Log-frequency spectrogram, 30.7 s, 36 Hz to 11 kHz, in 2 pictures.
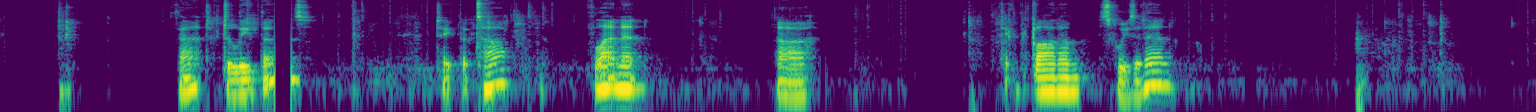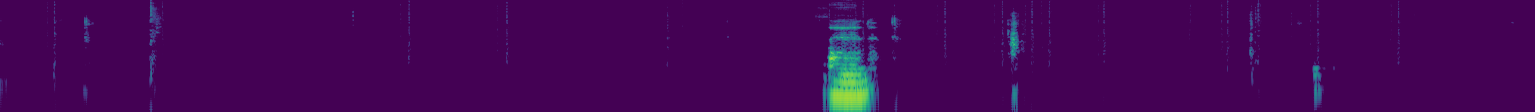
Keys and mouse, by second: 0.4 KP_1, 0.7-1.9 middle drag, 1.9 click, 2.1 x, 2.6 click, 3.1-11.2 middle drag, 3.1 x, 3.6 click, 4.0 alt+shift+click, 4.3 click, 4.7 s, 6.7 click, 8.3 ctrl+r, 9.5 s, 11.2 click, 11.4 shift+middle click, 11.6 click, 11.9 s, 12.5 middle click, 13.1 click, 15.6 click, 15.6 s, 16.7 Tab, 19.2-23.8 drag, 21.8 Tab, 23.8 middle click, 24.5 click, 24.6 middle click, 25.1 click, 25.2 shift+middle click, 25.4-26.8 alt+shift+drag, 26.8 alt+shift+middle click, 27.4 alt+shift+click, 27.8 shift+middle click, 28.3-29.4 shift+drag, 29.4-30.7 middle drag.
